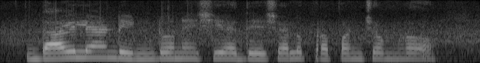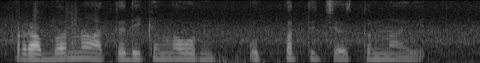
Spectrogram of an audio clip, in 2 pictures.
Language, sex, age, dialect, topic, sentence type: Telugu, female, 18-24, Central/Coastal, agriculture, statement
